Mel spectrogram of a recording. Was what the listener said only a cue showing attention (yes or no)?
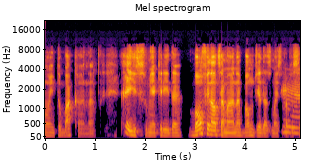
no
